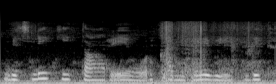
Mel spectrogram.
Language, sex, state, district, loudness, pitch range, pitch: Hindi, female, Punjab, Pathankot, -18 LUFS, 200-225 Hz, 215 Hz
